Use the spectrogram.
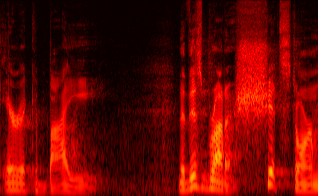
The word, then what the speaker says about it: Eric Bailly: But this is not Eric Bailey, as you might pronounce it. He's a French man from Ivory Coast, and his name is pronounced Eric Bailly.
